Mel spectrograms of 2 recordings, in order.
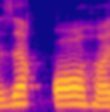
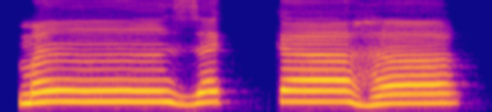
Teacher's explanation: ٹھیک ہے، زا کو شدت اور سیٹی کے ساتھ ادا کریں گے. من زکاہا، کاف کو پر نہیں کرنا، قوف کی طرح نہیں پڑھنا. زقوہا نہیں پڑھنا.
